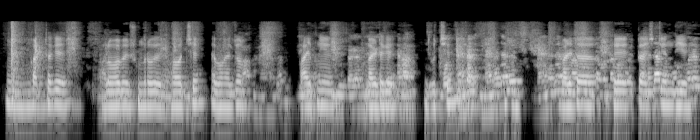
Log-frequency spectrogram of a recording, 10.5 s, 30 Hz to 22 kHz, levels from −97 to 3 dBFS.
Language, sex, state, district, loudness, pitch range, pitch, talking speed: Bengali, male, West Bengal, Paschim Medinipur, -18 LUFS, 145-155 Hz, 150 Hz, 105 wpm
